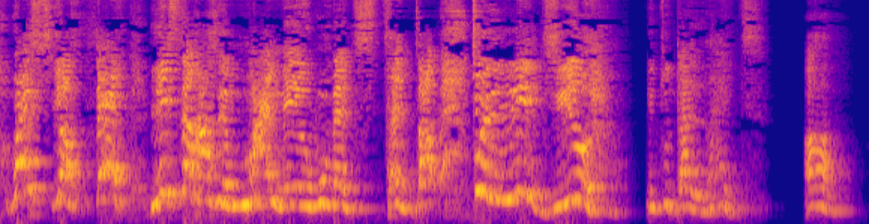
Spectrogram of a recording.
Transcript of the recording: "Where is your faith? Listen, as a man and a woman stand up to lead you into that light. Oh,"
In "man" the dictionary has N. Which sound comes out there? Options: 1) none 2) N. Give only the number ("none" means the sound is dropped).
1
